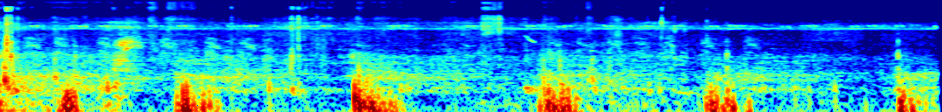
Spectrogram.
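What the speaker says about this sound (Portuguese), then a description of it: "tem bastante abelha aqui, pessoal" Honeybees in a hive inside a tree trunk give a faint steady buzzing hum, with occasional soft knocks and bumps over the quiet background.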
